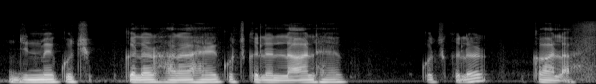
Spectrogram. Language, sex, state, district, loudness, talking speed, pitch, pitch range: Hindi, male, Uttar Pradesh, Lalitpur, -16 LUFS, 120 wpm, 110 Hz, 105-120 Hz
